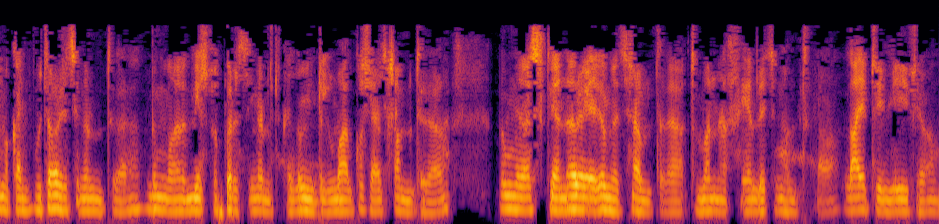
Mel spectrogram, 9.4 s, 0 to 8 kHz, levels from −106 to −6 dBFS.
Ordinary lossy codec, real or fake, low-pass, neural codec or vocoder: MP3, 24 kbps; fake; 7.2 kHz; codec, 24 kHz, 1.5 kbps, HILCodec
